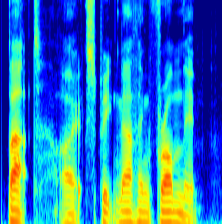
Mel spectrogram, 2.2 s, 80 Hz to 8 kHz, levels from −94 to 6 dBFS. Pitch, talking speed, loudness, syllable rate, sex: 95 Hz, 160 wpm, -21 LUFS, 4.7 syllables/s, male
